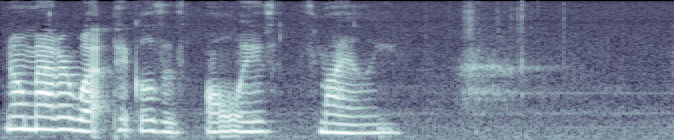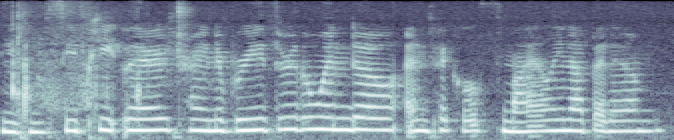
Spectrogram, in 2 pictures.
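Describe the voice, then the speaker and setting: A woman's voice: fairly high pitch, fairly even intonation, a little slow, vocal fry, low-quality recording. A woman kindergarten teacher reading a story aloud expressively, guiding young listeners with simple questions and dramatic phrasing.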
